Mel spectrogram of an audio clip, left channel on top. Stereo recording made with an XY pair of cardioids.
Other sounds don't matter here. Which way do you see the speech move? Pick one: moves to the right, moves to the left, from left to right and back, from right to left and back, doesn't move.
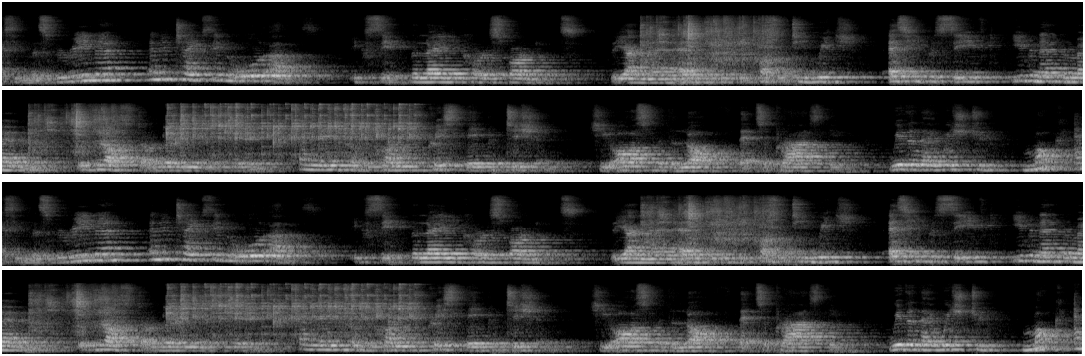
moves to the right.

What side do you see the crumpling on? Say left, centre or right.
left.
